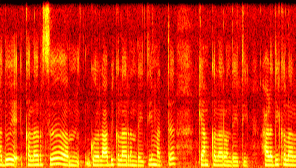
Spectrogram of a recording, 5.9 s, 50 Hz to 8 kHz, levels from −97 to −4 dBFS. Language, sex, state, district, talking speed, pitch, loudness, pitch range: Kannada, female, Karnataka, Dharwad, 130 wpm, 215 Hz, -17 LUFS, 200-225 Hz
